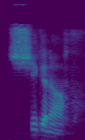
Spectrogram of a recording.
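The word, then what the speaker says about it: Shigionoth: Chapter 3, you see it says in verse 1, a prayer of Habakkuk to the prophet according to a hard word to pronounce, Shiganoth.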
